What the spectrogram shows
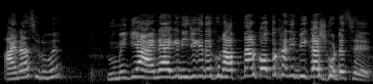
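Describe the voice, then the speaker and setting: An actress playing a young woman who loudly rehearses melodramatic stage lines and snaps back at her neighbor. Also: extremely high pitch, racing, full character voice. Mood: indignant. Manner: melodramatic chanting of rehearsed lines, sharp retorts. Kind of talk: comedy drama acting. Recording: echoey room with music behind.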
